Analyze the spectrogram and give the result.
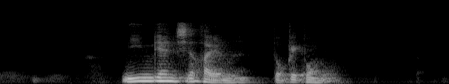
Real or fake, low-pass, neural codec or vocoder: fake; 7.2 kHz; codec, 16 kHz, 0.5 kbps, FunCodec, trained on Chinese and English, 25 frames a second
